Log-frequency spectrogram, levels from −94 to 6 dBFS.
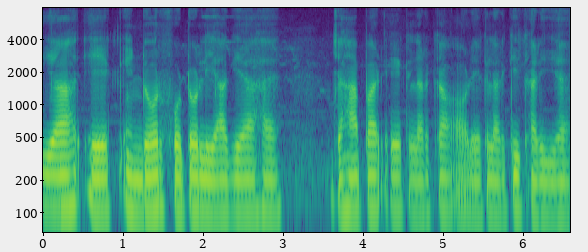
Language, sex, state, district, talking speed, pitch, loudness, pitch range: Hindi, male, Bihar, West Champaran, 145 wpm, 105 Hz, -15 LUFS, 100-110 Hz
